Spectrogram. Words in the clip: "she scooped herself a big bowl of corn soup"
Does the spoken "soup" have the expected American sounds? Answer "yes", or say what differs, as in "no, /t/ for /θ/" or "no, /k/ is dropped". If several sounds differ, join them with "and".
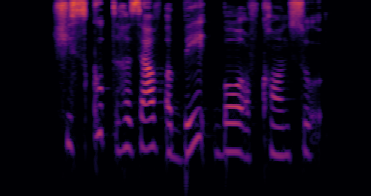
no, /p/ is dropped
